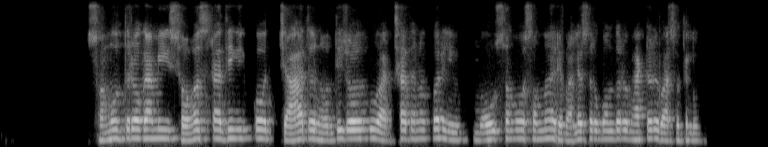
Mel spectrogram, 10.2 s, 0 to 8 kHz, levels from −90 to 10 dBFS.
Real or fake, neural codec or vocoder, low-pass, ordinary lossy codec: fake; codec, 16 kHz, 4 kbps, X-Codec, WavLM features, trained on Multilingual LibriSpeech; 7.2 kHz; Opus, 32 kbps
